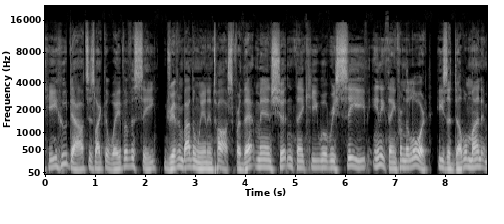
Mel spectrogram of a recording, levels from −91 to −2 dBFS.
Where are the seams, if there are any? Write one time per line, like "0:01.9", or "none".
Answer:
0:02.3
0:07.7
